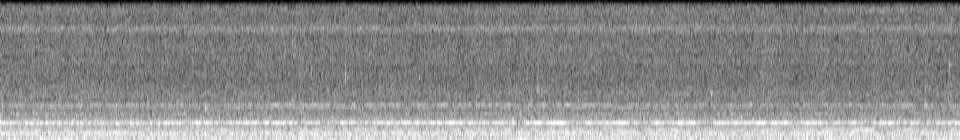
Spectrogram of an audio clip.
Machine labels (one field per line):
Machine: pump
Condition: normal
